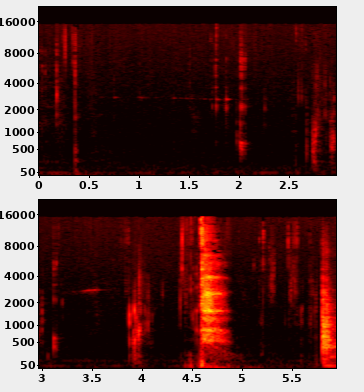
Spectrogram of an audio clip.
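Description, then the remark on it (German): Someone takes a sip of water: soft clicks and a few small gulping sounds, followed by a louder breathy swallow and a sharp exhale at the end, with no talking. “So, jetzt muss ich mal kurz einen Schluck Wasser nehmen.”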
